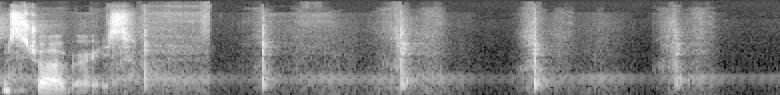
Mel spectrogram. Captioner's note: knife thudding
